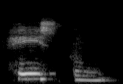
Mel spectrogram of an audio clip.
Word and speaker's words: hasten: Hasten.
